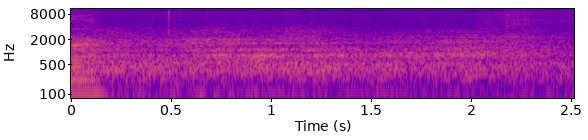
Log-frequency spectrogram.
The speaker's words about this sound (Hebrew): זה תעופה צבאית. אה. F-16 בדרך כלל.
